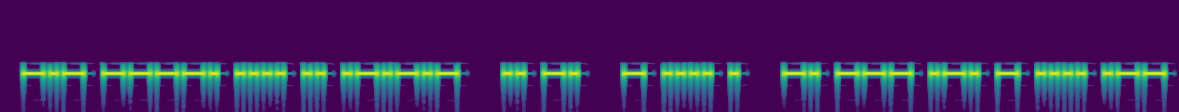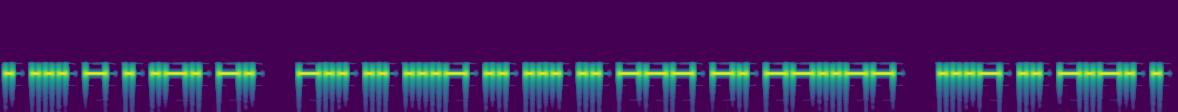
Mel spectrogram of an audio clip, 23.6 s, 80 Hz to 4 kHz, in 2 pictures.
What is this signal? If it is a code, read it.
Morse code, heard as a keyed tone, about 18 wpm, 750 Hz. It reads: K9HI. IN THE NORTHWESTERN DIVISION, VICE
